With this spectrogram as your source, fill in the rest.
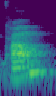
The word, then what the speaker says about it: thumb: कॉम कंघा, COMB कॉम कंघा, LAMB lamp मेमना, THUMB थम अंगूठा। सी साइलेंट है, SCENT सेंट इत्र, SCIENC साइंस विज्ञान, सीन SCENE सीन दृश्य।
